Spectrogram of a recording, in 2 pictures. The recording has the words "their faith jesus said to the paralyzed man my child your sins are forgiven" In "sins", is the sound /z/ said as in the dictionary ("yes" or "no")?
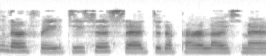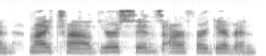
no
